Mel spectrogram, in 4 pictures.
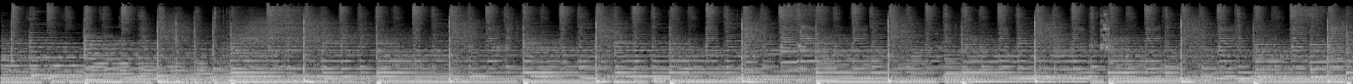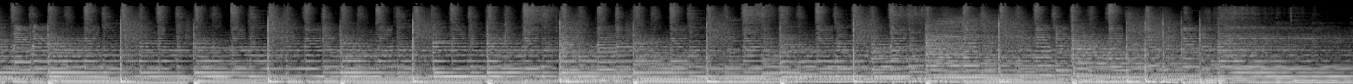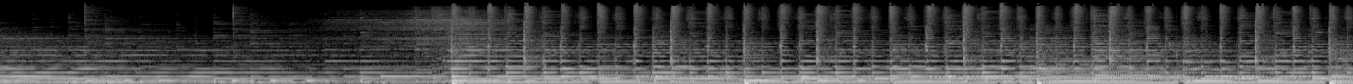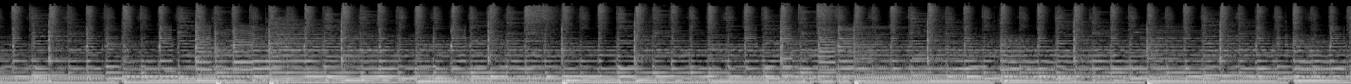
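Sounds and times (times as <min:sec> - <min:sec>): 
playback without backing vocals: 0:00.0 - 0:54.0.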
